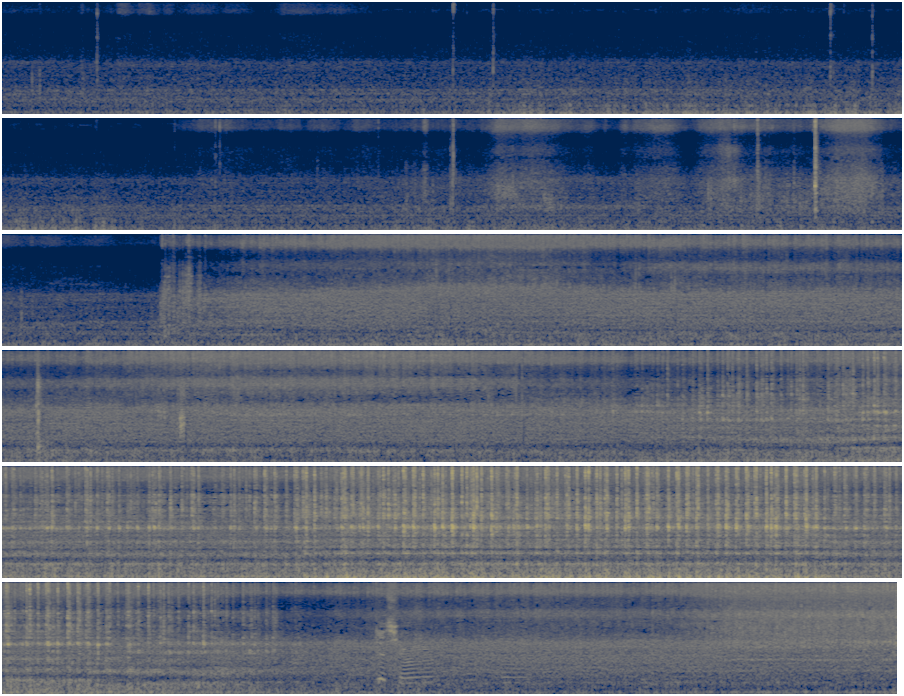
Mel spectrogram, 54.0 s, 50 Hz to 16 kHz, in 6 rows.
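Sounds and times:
car engine idling: 0.0 - 53.9.

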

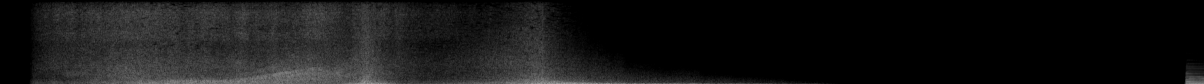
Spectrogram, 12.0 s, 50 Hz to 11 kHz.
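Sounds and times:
whoosh with low rumble: 0.3 - 8.3.

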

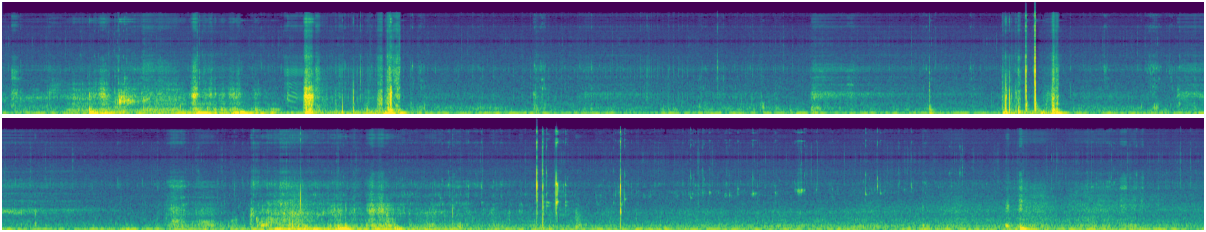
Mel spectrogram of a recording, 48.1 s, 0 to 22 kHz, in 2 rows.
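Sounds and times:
faint clicks: 0.0 - 48.0
underwater rumble: 0.0 - 48.0.

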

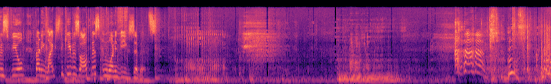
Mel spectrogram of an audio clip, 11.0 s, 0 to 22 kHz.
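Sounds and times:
man snoring: 3.5 - 4.6, 6.7 - 8.3
hissing breath: 4.8 - 5.8.

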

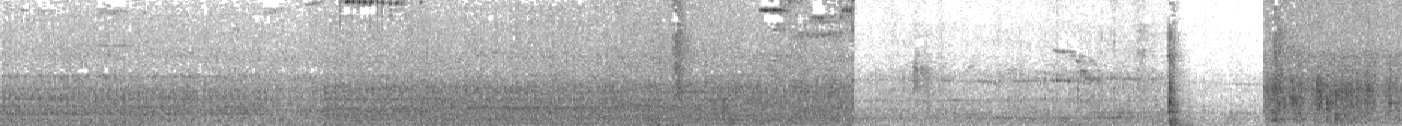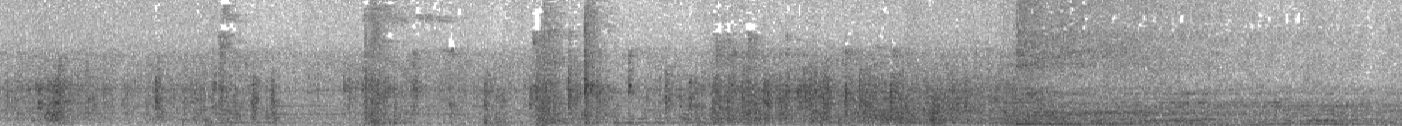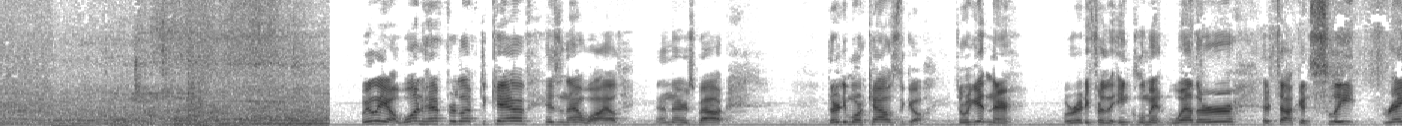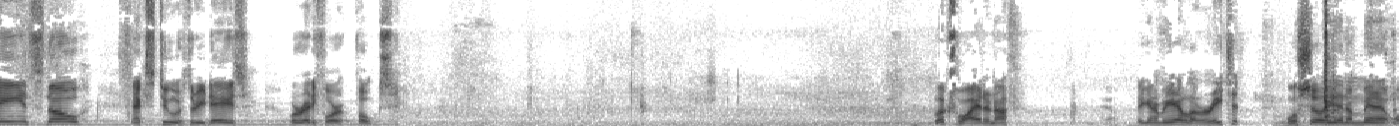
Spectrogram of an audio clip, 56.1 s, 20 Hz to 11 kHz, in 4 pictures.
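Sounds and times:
tractor engine running: 0.0 - 9.2, 10.7 - 31.4, 54.8 - 56.0
knocks and clatters: 12.6 - 24.5
bale processor shredding hay: 12.6 - 31.3.

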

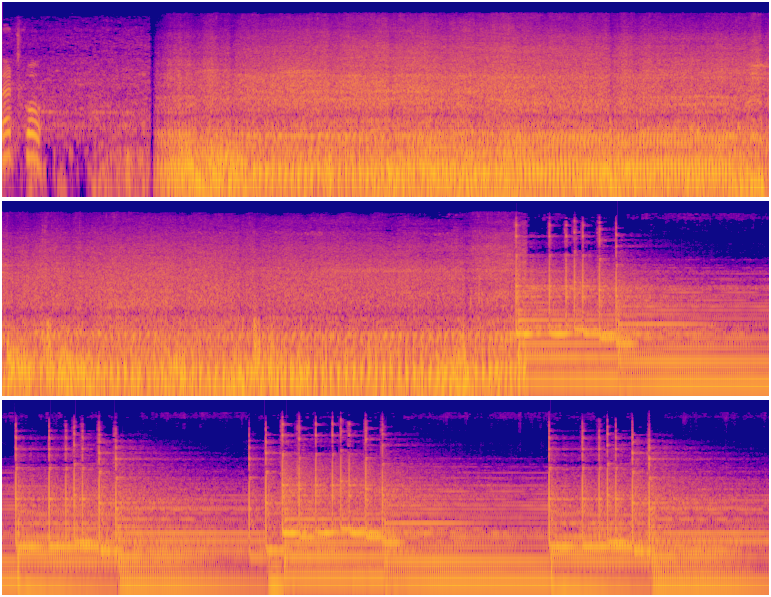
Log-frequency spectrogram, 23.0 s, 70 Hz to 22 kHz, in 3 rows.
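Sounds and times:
motorcycle engine running: 1.6 - 13.0.

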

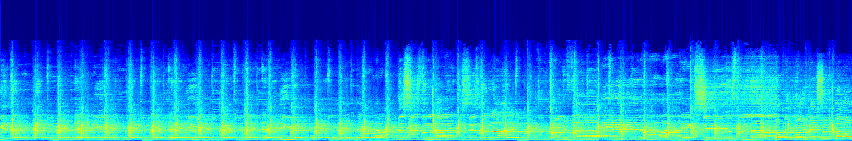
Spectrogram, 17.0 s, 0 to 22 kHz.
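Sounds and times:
dance track over loudspeakers: 0.0 - 17.0
man singing into microphone: 1.4 - 17.0.

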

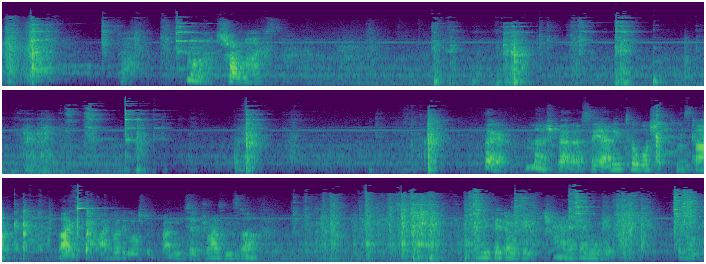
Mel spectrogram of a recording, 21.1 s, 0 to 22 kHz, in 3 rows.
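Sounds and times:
crockery and cutlery clinking: 0.0 - 2.1, 4.3 - 8.7, 13.6 - 15.1, 17.0 - 21.0.

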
